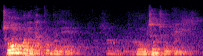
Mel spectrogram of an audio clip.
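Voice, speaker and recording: A man's voice: high-pitched, fast talker, mellow, a little hiss or hum. A man preaching a sermon in a church hall, asking the congregation questions and answering them himself. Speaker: pastor. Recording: echoey hall, mic far off.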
